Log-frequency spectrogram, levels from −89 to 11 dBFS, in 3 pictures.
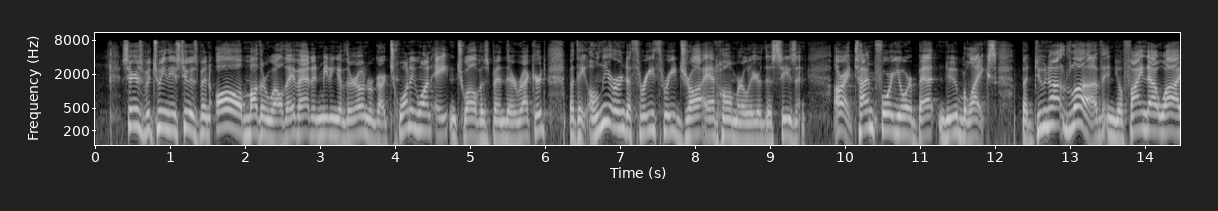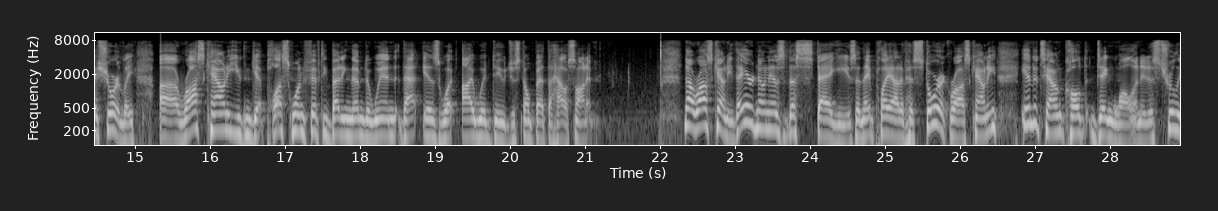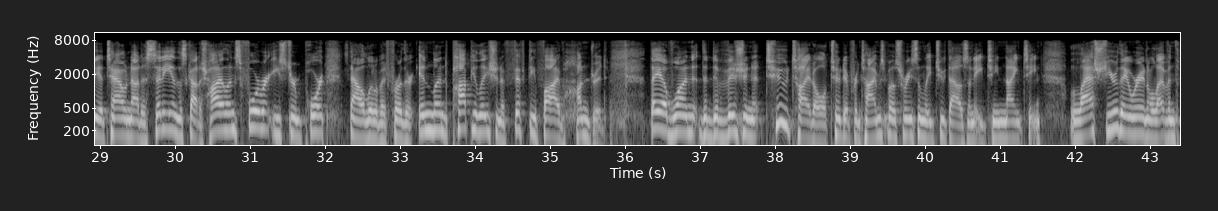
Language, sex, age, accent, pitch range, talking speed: English, male, 50-69, American, 150-195 Hz, 200 wpm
